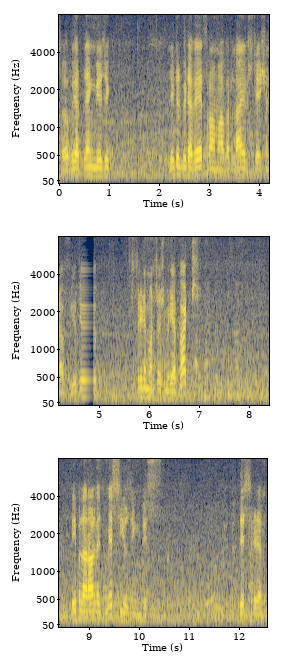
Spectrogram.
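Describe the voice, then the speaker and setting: A man's voice: mid-range voice, fairly even intonation, unhurried, pauses often, background noise. A man hosting a casual live stream, talking in a rambling, emphatic and repetitive way. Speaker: livestream host.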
